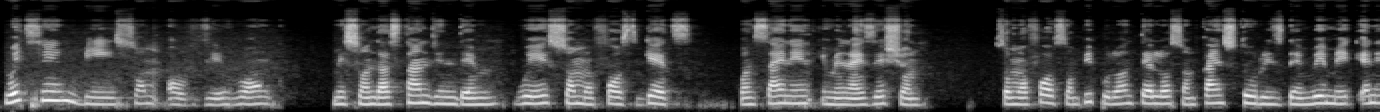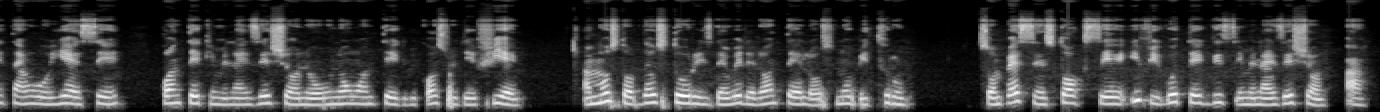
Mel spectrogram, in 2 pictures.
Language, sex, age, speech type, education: Nigerian Pidgin, female, 30-45, spontaneous, tertiary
